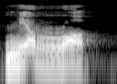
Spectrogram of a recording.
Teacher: يصير النطق براء مشددة ولا يبقى من النون شيء · Term: إدغام بلا غنة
